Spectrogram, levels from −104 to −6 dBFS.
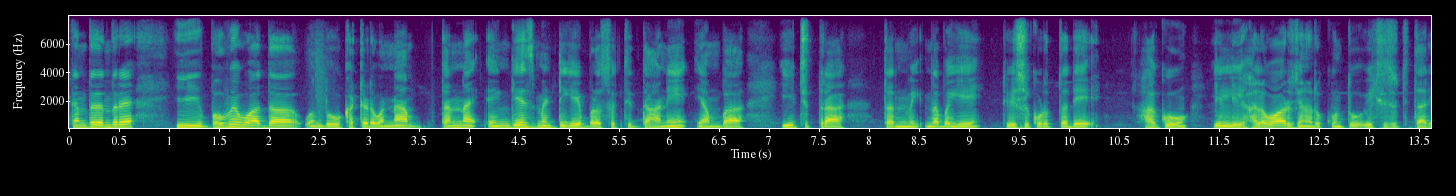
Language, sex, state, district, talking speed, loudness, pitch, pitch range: Kannada, male, Karnataka, Dharwad, 95 wpm, -18 LUFS, 125 Hz, 110-140 Hz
